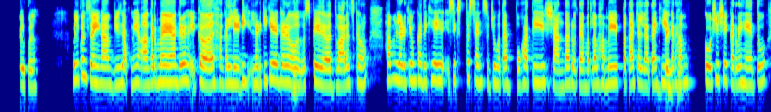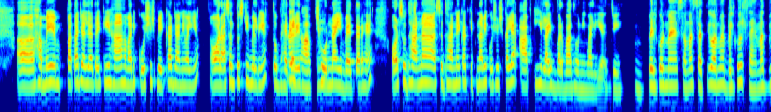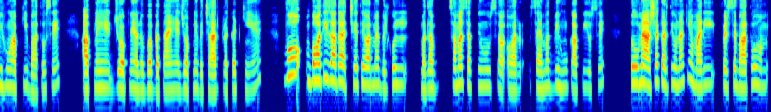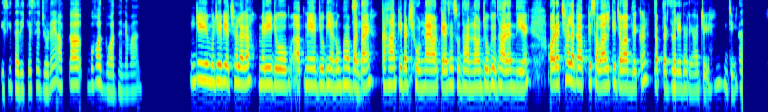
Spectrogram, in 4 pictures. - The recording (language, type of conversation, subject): Hindi, podcast, किसी रिश्ते, काम या स्थिति में आप यह कैसे तय करते हैं कि कब छोड़ देना चाहिए और कब उसे सुधारने की कोशिश करनी चाहिए?
- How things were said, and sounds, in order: in English: "लेडी"; in English: "सिक्स्थ सेंस"; in English: "लाइफ़"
